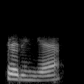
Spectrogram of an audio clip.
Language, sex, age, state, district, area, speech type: Tamil, female, 60+, Tamil Nadu, Erode, urban, conversation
